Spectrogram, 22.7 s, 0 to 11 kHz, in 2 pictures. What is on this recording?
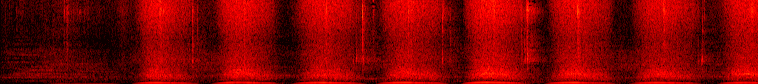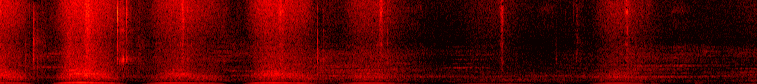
mySound JPPT6 Hugo
Sounds from objects that are beloved to the participant pupils at Colégio João Paulo II school, Braga, Portugal.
